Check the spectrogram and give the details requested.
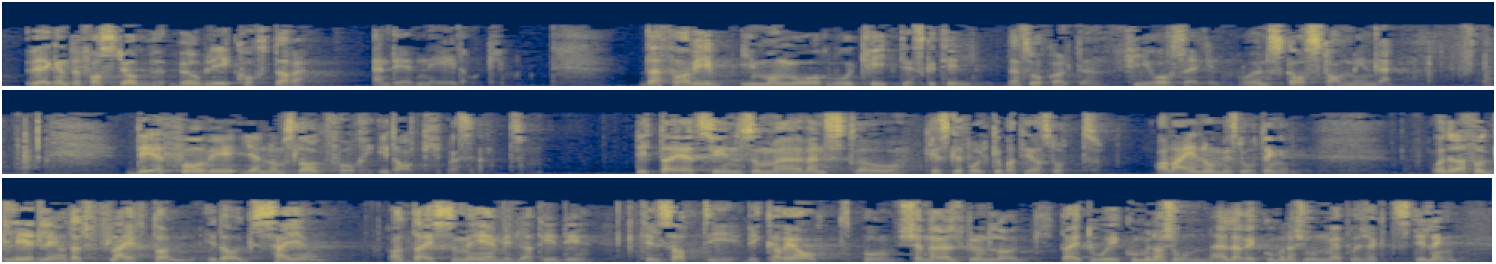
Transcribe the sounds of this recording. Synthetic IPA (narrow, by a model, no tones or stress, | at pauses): ʋeːɡənt̪ɪlfɑst̪jɔbbœɾbliːkʰɔʁt̪əɾə | ɛnd̪ɛːd̪neɪd̪ɑ̰ːɡ̥ | d̪æɾfɔɾʁhɑɾʋɪɪmɑŋːəoːɾʋoːɾəkʰɾiːt̪ɪskət̪ʰɪld̪ɛnsoːkʰɑlt̪əfiːɾoːʁsɾḛːɡəln̩ɔœnskəɾɔst̪ɑ̰mːəɪnd̪ɛ̰n | d̪ɛfoːɾʋɪjɛnːɔmslɑːɡfɔɾɪd̪ɑ̰ːɡpʰɾɛ̰sɪd̪ɛ̰nt̪ | d̪̥ɛt̪ːəæɾɛt̪syːnsɔmʋɛnst̪ɾəɔkʰʁɪst̪ləfɔlkəpɑʁt̪ʰiːhɑɾst̪ɔt̪ː | ɑlæɪnəɔmɪst̪uːʁt̪ɪŋːə̰ | ɔd̪ɛːd̪æɾfɔʁɡleːd̪lɪɑt̪ɛt̪flæɪʁt̪ʰɑlɪd̪ɑːɡsæɪəɾ | ʔɑt̪̚d̪æɪsɔmɛmɪd̪ləʁt̪ʰiːd̪ɪt̪ʰɪlsɑt̪ːɪʋɪkɑɾɪɑːt̪pʰɔʃɛnəɾɛlt̪ɡɾʉnlɑːɡd̪̥æɪt̪ʰuːɪkʰʊmbɪnɑʃuːnɛlːəɾɪkʊmbɪnɑʂuːnmɛpʰɾʊʃɛkt̪st̪ɪlːɪŋ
